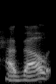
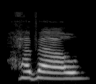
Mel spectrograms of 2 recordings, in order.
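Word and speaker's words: הבל: When we say the word in singular and it's not at the end of a sentence, we say havel. It's sort of very hard. It's hard for me to always remember how to say it correctly, but hevel, I'll translate in a moment, or havel, havalim is a refrain repeated throughout.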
